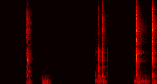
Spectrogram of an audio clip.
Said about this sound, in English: You can talk while I'm doing this. No, I like the sound of the keyboard, actually. It's ASMR.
